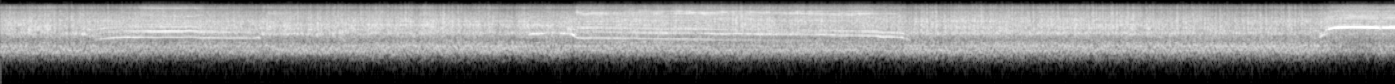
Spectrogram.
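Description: Skateboard wheels roar steadily over rough asphalt at speed.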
